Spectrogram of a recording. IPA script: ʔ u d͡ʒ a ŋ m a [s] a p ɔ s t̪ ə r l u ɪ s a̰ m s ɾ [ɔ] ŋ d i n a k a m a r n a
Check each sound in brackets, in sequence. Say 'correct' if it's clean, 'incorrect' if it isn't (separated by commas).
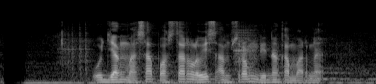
correct, correct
